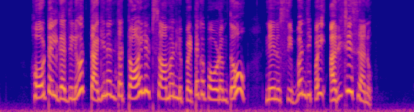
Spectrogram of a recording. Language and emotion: Telugu, angry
